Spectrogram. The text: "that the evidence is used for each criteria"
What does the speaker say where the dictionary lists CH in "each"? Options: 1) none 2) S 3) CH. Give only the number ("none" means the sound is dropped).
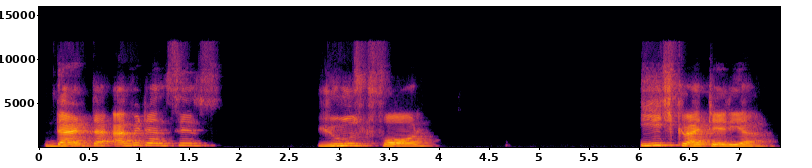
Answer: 3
